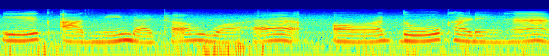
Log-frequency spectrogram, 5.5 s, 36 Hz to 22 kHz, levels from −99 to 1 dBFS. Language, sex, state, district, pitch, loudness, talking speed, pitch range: Hindi, female, Punjab, Pathankot, 200 Hz, -21 LUFS, 100 wpm, 185-220 Hz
